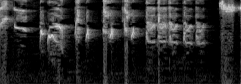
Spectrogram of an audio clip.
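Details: Short burst of orange-headed thrush song: quick, varied slurred chirps and squeaky notes in rapid sequence, ending in a high buzzy note.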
